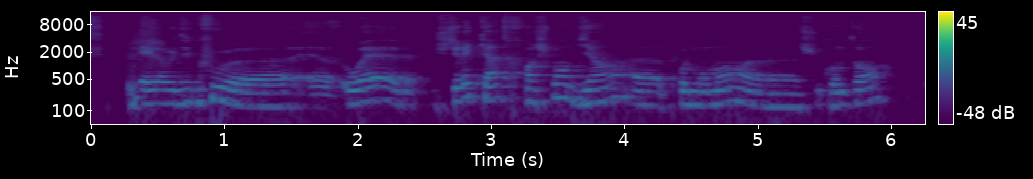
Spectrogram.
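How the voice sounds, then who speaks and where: Pitched fairly high, a man speaks at a very slow pace with ordinary pitch variation. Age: 50s. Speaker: amateur marathon runner. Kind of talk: casual chat. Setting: studio.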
